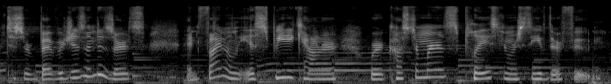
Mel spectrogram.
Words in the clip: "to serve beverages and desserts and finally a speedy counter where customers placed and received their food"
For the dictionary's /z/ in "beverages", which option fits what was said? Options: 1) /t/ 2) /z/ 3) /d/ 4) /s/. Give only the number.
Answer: 2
